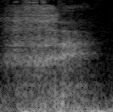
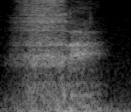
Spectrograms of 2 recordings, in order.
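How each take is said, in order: Both takes have the same delivery.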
